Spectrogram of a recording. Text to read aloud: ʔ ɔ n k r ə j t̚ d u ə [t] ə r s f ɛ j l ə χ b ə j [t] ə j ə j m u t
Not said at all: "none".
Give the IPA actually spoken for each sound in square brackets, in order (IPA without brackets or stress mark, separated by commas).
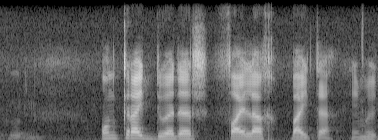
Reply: d, t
